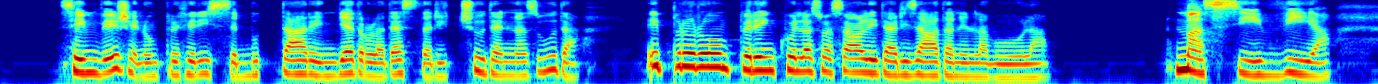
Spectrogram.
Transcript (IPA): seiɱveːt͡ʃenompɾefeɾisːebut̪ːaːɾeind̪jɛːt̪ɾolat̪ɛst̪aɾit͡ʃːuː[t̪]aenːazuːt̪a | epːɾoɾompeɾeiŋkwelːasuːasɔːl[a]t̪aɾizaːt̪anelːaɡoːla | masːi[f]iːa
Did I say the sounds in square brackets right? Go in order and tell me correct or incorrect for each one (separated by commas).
correct, incorrect, incorrect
